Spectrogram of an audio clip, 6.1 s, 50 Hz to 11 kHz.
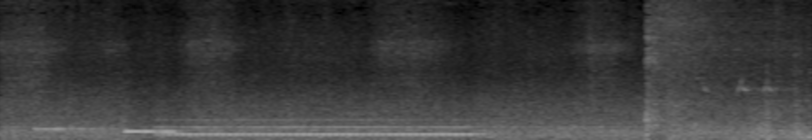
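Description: Keihan 5000 series electric train standing at the platform before departure. A few steady electronic tones sound one after another, the last and longest for about two and a half seconds, then a short sharp hiss of air about five seconds in.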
